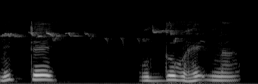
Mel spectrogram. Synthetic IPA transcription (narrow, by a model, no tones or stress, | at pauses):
mit̪̚ʈɛc̚ | ud̪ːɔɡɦɛc̚na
